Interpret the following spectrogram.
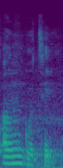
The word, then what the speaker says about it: Dangote: It's actually called Angote to increase. It's called what? Yes, the D is silent.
